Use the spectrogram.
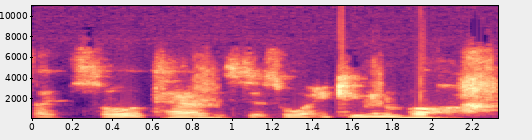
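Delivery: quiet, hushed, muttered under the breath. A character mutters an aside in a scene, under the breath. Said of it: "Luna says under his breath".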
